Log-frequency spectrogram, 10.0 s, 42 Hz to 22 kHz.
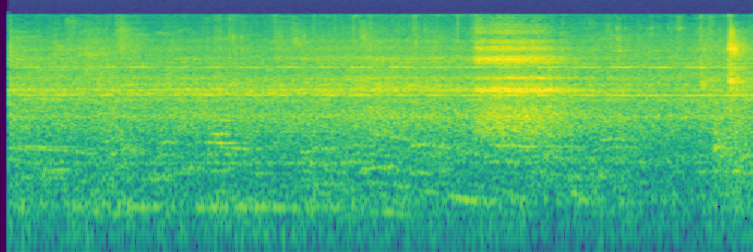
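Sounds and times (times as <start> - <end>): electric forklift humming: 0.2 - 10.0.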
